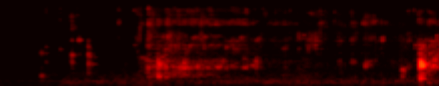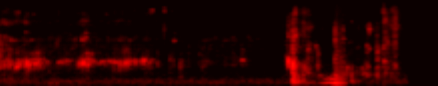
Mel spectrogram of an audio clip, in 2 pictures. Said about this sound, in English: I can hear you pouring that.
